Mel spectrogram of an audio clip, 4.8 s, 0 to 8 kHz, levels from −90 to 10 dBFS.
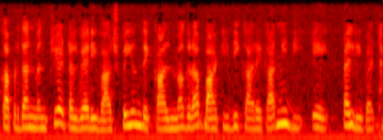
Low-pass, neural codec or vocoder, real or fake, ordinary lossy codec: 7.2 kHz; none; real; none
